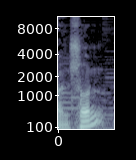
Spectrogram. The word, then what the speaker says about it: Anson: No, pero Anson, pero bueno, en todo caso sí se pronuncia así, ¿no? – Se pronuncia así, claro. – Aunque no lleve la tilde por ser originalmente british.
